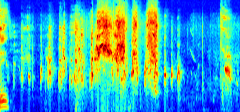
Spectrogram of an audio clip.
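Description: Broiler chickens on a poultry farm cluck and squawk in agitated bursts close by, with a few sharp cries overlapping.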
